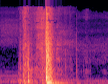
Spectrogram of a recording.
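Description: A brief rustle followed by one loud thunk just under a second in, fading quickly.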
